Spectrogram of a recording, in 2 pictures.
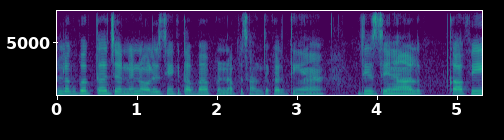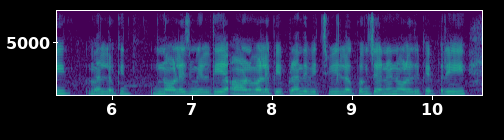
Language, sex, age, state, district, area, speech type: Punjabi, female, 18-30, Punjab, Rupnagar, urban, spontaneous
